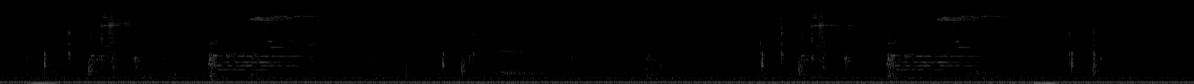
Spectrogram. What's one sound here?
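A television plays short bright chimes from a game menu.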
